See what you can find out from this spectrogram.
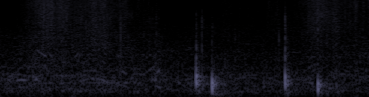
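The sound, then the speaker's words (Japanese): Footsteps of two people walking together click in an uneven rhythm over a constant crinkly rustle of a heavy plastic shopping bag carried back from a grocery run, with no talking. “俺たちの足音とビニール袋の擦れる音が重なる。”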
